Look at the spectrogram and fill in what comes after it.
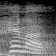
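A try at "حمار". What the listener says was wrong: ഹിമാർ. കണ്ടോ, ഹ എന്നാണ്, ഹിമാർ അല്ല.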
